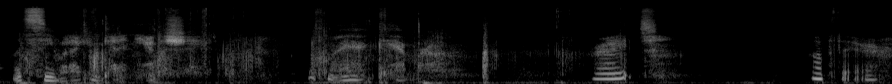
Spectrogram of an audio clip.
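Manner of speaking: hushed whisper near birds. Real, not acted. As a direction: keep it to a breath.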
